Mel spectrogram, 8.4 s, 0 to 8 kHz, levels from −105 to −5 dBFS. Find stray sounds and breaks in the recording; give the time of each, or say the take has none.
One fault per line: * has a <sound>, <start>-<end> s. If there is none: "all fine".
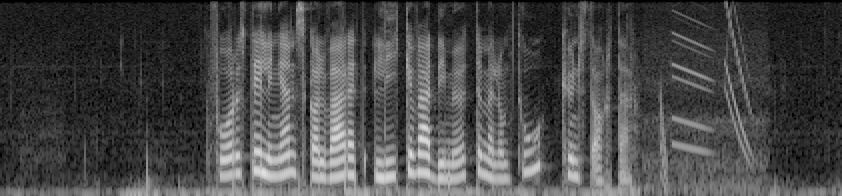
* has a chirp, 6.6-7.6 s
